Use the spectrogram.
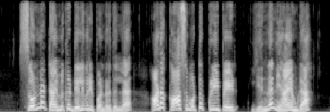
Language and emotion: Tamil, angry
